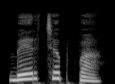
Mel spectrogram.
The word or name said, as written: ಬೆರ್ಚಪ್ಪ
